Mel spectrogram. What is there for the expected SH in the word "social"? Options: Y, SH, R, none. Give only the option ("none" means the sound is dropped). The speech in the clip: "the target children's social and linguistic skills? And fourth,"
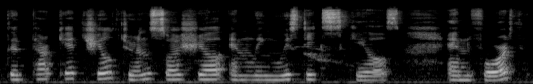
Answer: SH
